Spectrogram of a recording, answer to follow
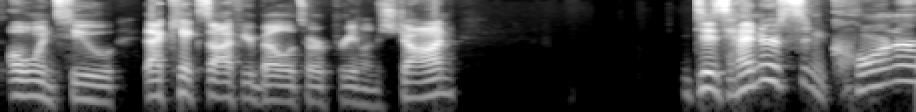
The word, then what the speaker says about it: Bellator: trouble with it is it fight legally it's bellator there you go got it that's gonna be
